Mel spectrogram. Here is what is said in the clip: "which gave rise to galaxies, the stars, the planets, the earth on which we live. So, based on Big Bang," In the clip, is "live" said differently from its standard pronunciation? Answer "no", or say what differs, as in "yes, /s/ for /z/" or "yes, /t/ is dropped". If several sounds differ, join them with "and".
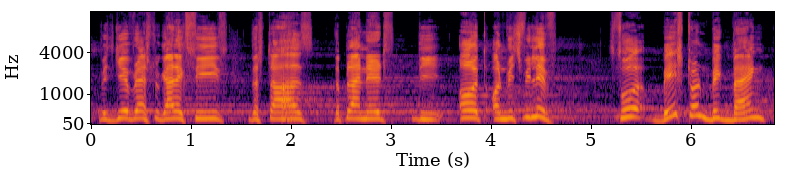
no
